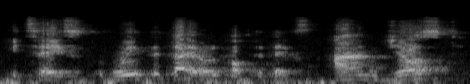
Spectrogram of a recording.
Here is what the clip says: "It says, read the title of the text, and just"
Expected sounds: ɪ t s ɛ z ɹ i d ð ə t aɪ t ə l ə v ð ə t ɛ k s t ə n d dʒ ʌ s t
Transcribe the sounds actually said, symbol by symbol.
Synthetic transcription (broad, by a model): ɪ t s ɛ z w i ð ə t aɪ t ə l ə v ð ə t ɛ k s t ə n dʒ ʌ s t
